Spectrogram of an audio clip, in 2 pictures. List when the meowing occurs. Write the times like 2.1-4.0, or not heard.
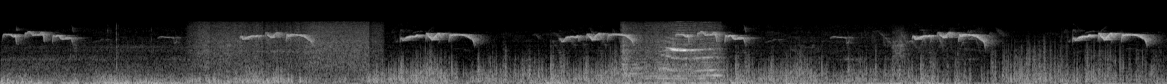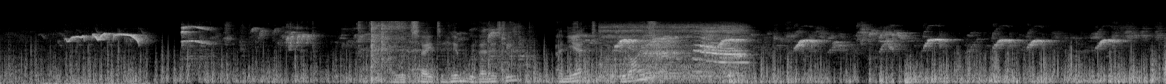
6.2-7.2, 17.6-19.1.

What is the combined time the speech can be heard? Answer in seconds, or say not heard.
3 s.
